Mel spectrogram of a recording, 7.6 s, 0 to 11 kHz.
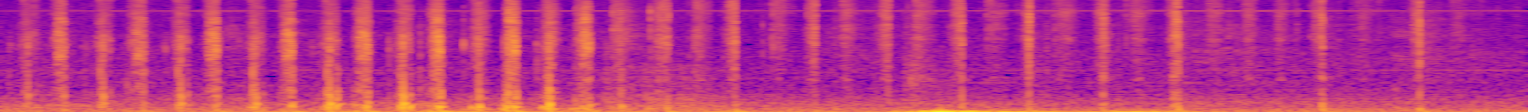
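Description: A Note7 smartphone in a hard plastic slide case is held in both hands while a thumb repeatedly slides the case section back and forth. This produces a rapid series of sharp, bright rubbing clicks, dense in the first half. A louder scraping swell near the middle is followed by sparser clicks that trail off.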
